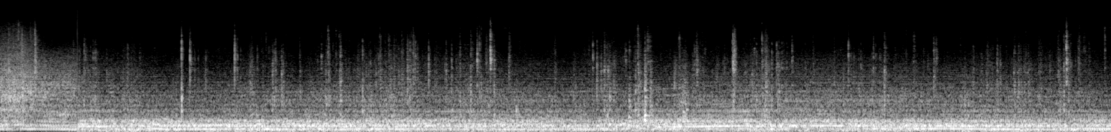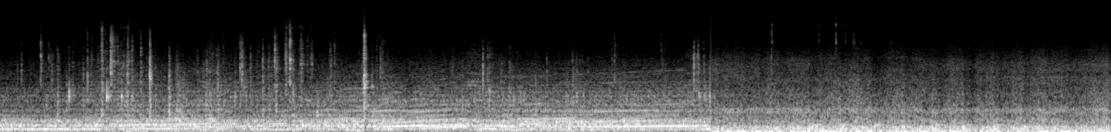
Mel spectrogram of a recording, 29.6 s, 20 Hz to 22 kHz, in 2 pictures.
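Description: Subaru WRX's turbocharged flat-four engine revving up and falling back through gear changes on a gravel road, with many sharp clicks of gravel hitting the underside, heard from inside the car. About 24 seconds in it gives way to a steady, loud rush of wind and road noise at high speed.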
